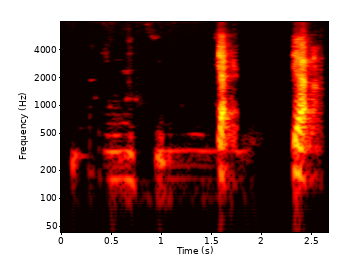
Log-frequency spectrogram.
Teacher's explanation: ja itu kan dari tengah-tengah lidah ya, menekan langit ya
